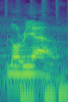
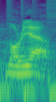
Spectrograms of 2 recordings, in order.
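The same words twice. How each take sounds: No difference in how they are said.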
